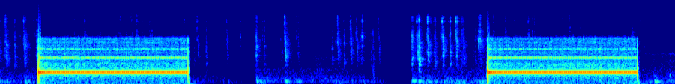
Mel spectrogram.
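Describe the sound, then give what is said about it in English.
Telephone ringback tone on a call to a hotel, waiting to be answered: two long, steady electronic rings of about two seconds each, separated by a long silence with a few faint clicks. “Come on, pick up. They're not going to pick up.”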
